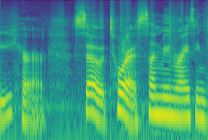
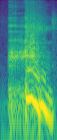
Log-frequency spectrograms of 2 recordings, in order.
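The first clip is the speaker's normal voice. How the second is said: loud, quick throat clear; 10 semitones higher, 9 dB louder than usual. Real, not acted. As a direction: clear the frog from your throat. Hoarse host clears throat mid-sentence.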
